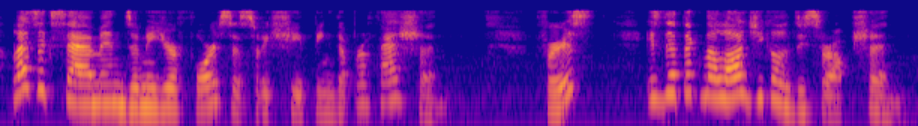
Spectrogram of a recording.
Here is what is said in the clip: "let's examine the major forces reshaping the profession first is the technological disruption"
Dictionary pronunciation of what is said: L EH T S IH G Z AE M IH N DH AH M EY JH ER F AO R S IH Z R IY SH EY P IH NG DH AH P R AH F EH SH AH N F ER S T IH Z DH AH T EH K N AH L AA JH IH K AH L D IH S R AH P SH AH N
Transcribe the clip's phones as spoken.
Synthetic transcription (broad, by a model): L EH T S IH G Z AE M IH N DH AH M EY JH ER F AO R S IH S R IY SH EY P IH NG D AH P R AH F EH SH AH N F ER S T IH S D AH T EH K N AH L AA JH IH K AH L D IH S R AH P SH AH N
